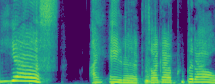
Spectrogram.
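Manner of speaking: high puppet voice with drawn-out yes. Answering a question put to the puppet: voicing a puppet. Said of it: "Hey, puppet, is there an afterlife?".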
